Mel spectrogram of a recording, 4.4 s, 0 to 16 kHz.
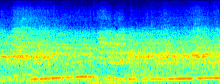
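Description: Porsche Carrera RS 2.7's air-cooled flat-six accelerating hard. Its pitch climbs, drops at an upshift about two seconds in, then climbs steadily again in the next gear.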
